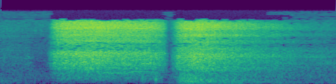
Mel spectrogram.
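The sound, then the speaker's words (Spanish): A person breathing in deeply: a long, loud, airy draw of breath, a brief break, then a second long breath that slowly trails off. No one talks. “Siga respirando jale el aire.”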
